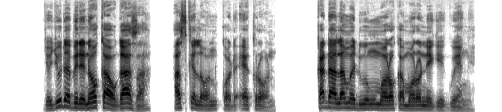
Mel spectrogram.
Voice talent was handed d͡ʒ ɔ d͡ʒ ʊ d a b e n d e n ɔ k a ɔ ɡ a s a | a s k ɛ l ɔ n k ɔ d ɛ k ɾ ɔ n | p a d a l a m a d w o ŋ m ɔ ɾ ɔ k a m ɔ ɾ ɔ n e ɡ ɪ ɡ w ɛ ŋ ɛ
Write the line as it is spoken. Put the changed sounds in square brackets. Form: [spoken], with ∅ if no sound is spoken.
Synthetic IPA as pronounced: d͡ʒ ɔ d͡ʒ ʊ d a b e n d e n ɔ k a ɔ ɡ a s a | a s k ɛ l ɔ n k ɔ d ɛ k ɾ ɔ n | [k] a d a l a m a d w o ŋ m ɔ ɾ ɔ k a m ɔ ɾ ɔ n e ɡ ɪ ɡ w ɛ ŋ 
